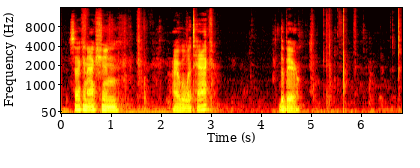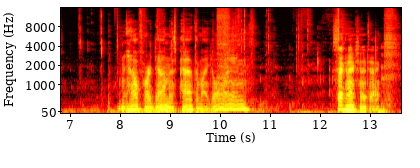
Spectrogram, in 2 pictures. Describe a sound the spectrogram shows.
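Playing cards rustle and tap on a table.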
